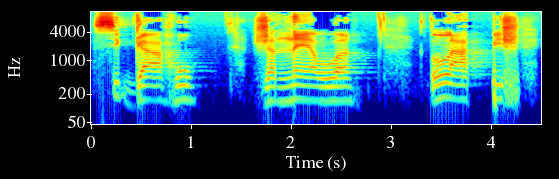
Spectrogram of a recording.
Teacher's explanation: paroxítonas, em que a sílaba tônica está na penúltima sílaba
